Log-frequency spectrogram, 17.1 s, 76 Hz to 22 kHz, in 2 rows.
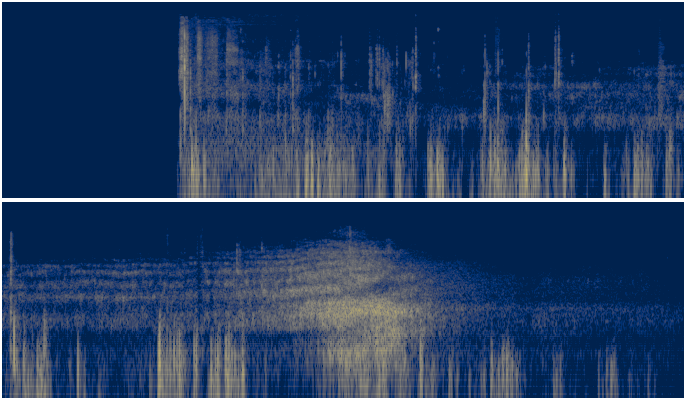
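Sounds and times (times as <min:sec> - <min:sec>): small car passing: 0:06.3 - 0:17.0.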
